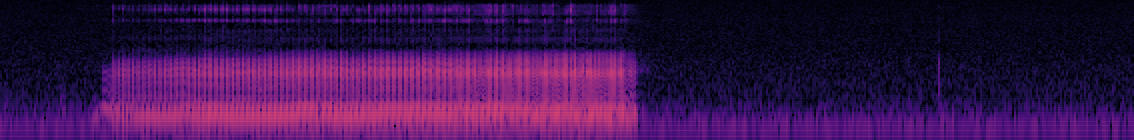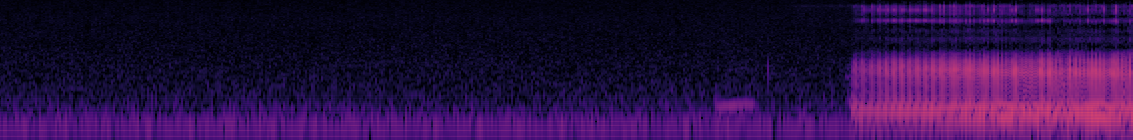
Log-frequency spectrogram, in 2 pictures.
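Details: Snoring on a cold morning; snoring.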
